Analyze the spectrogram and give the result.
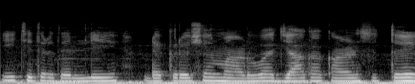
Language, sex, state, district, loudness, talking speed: Kannada, male, Karnataka, Bidar, -17 LUFS, 85 wpm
